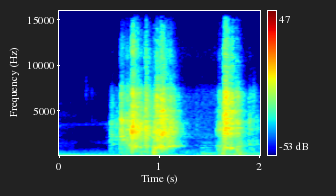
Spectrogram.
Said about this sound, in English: That's what 8 sounds. Yeah, it's an 8-sided dice. Yeah. This is a d8. 8-sided die, yeah.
